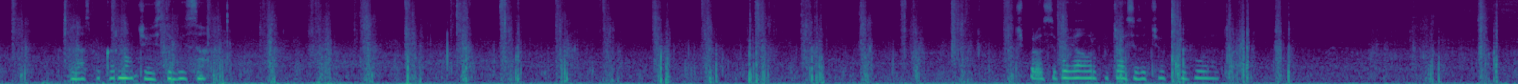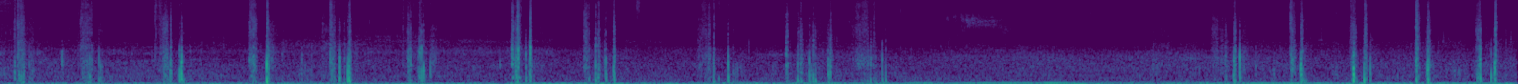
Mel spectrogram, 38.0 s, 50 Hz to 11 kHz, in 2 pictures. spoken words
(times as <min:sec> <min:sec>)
0:00.9 0:02.8, 0:12.7 0:15.4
